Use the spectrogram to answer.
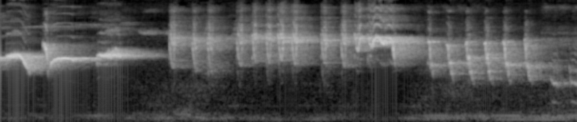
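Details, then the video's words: Chinese hwamei in the forest sings long clear whistles, then a quick series of sharp, bright notes, ending in a falling string of short repeated chips, against a soft low background rumble. "Nikmatnya kicauan wambi/huamei hutan.."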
